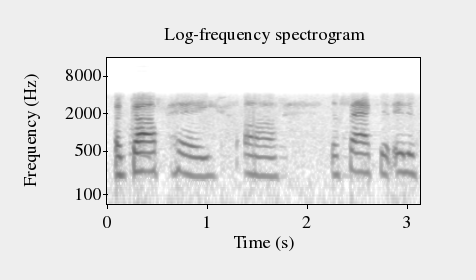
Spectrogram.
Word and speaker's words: agape: Okay, so let me talk about agape, which is the correct pronunciation of agape.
